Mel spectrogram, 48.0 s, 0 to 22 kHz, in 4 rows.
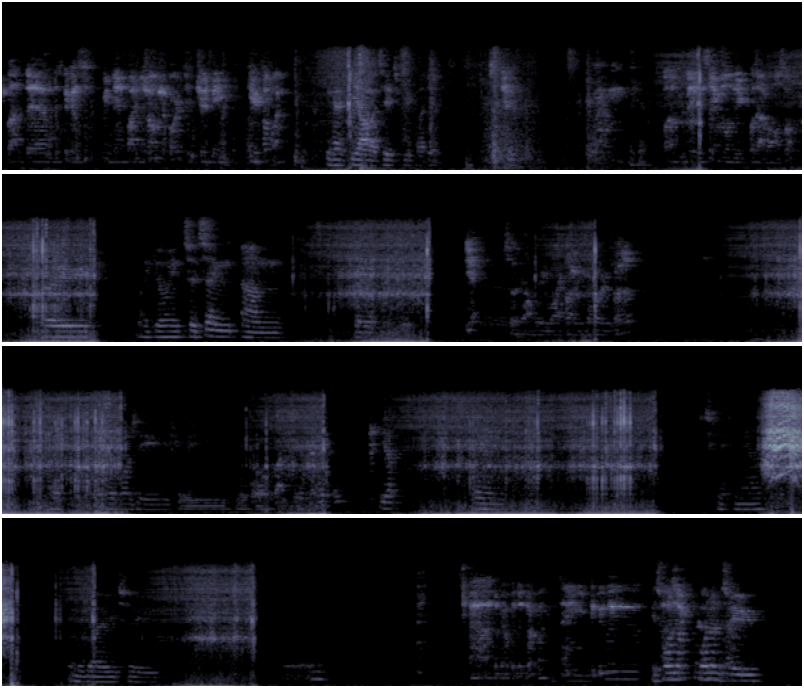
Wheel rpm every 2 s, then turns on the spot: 0, 0, 0, 0, 0, 0, 10, 0, 20, 0, 0, 10, 10, 0, 10, 10, 20, 20, 0, 10, 0, 0, 0, 0.
12-14 16-18 22-26 30-34 38-40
